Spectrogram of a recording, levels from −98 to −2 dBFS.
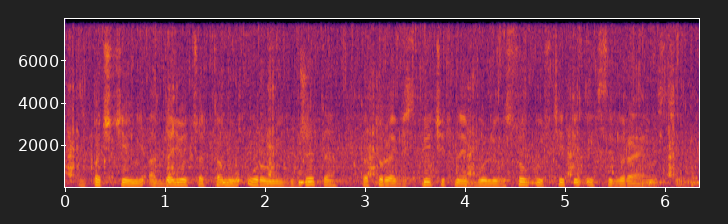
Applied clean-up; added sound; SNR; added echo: none; Stream + Tick-tock; 7 dB; none.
